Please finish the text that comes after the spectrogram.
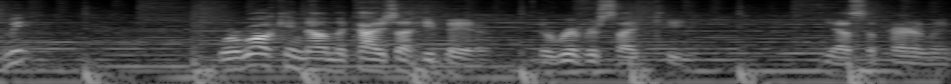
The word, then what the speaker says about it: Cais da Ribeira: 1887 excuse me we're walking down the Kaiser Sahib Eider the Riverside key yes apparently that is how you pronounce that this was portals main harbor area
